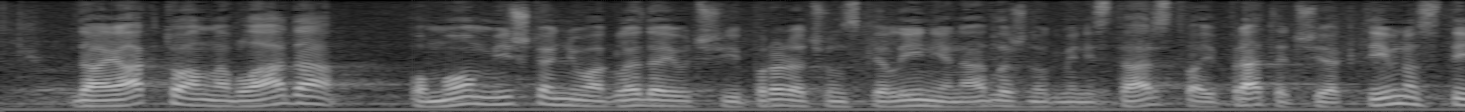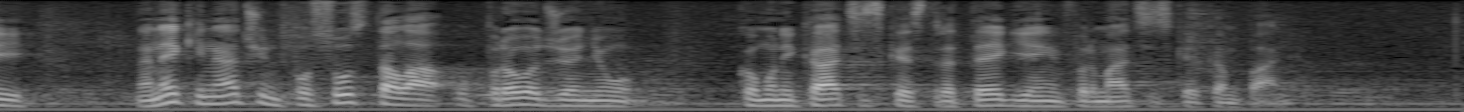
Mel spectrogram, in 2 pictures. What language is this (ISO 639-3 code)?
hrv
